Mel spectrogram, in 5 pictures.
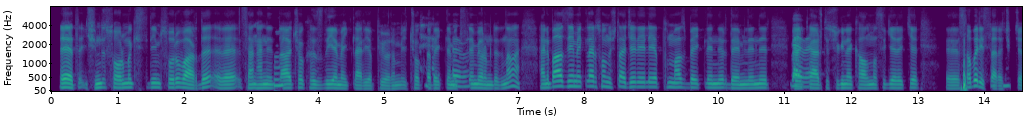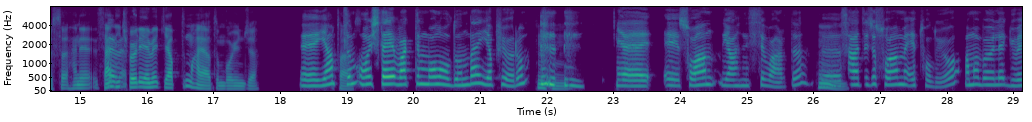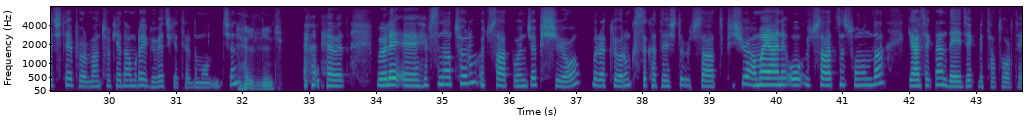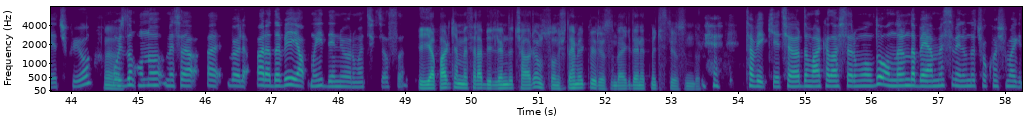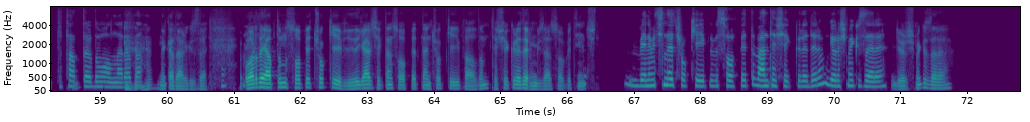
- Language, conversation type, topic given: Turkish, podcast, Hangi yemekler seni en çok kendin gibi hissettiriyor?
- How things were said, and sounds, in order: chuckle; other background noise; throat clearing; tapping; laughing while speaking: "İlginç"; chuckle; chuckle; chuckle; chuckle; hiccup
